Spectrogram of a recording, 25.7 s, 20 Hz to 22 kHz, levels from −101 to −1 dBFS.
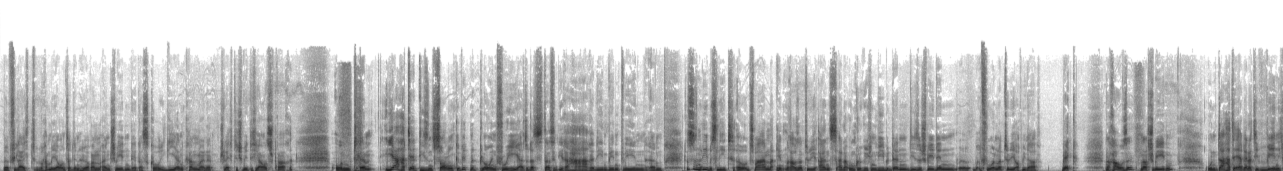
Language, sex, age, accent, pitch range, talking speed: German, male, 60-79, German, 130-175 Hz, 160 wpm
